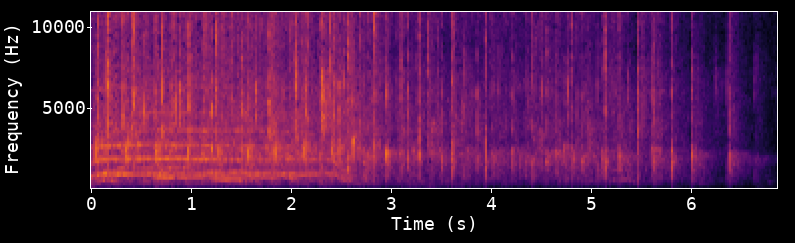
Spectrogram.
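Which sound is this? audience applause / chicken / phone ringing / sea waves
audience applause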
